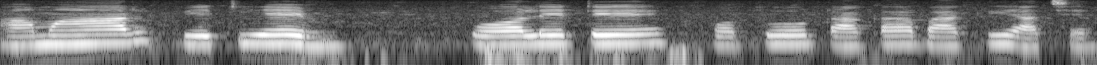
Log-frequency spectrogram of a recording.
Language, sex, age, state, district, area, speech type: Bengali, female, 60+, West Bengal, Kolkata, urban, read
